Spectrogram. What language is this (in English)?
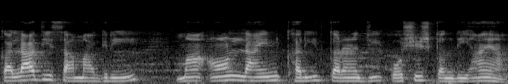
Sindhi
